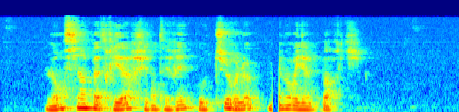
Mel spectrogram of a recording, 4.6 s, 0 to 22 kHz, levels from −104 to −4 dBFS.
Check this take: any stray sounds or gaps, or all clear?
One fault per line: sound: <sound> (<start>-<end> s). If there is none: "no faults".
sound: dropout (2.7-2.8 s)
